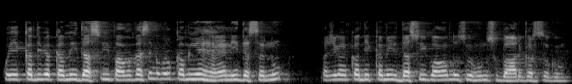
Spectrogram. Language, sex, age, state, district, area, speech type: Punjabi, male, 18-30, Punjab, Fazilka, urban, spontaneous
